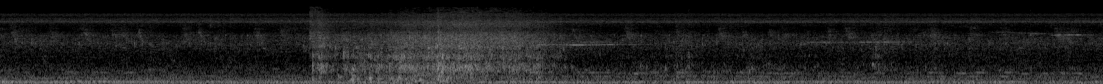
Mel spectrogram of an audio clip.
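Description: Splashing in shallow muddy water for about two seconds, starting about three seconds in, as a long-handled landing net is plunged in and scoops at a large catfish. A few faint bird chirps follow.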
